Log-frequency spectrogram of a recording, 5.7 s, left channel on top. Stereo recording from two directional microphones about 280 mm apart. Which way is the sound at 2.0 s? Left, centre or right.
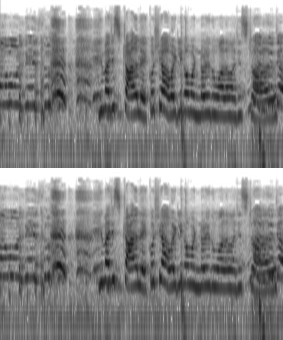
Centre.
